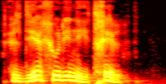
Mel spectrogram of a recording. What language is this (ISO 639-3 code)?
kab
